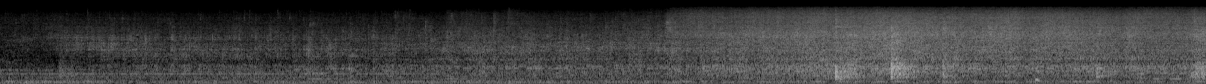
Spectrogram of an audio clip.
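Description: Chopped onion, green chillies and capsicum sizzling in hot oil in a steel kadhai over a high flame, with a steel spoon clinking and scraping against the pan as tomato ketchup is stirred in. The sizzle grows louder about two-thirds of the way through, with a few sharp spoon clinks near the end.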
